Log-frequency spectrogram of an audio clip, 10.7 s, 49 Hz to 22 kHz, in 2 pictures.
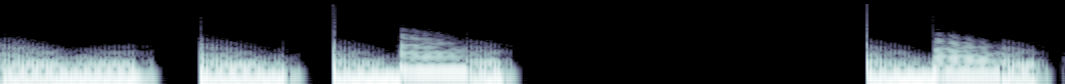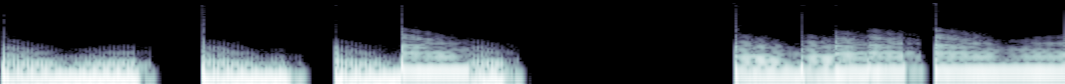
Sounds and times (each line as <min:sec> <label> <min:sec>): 0:00.0 music 0:02.7
0:04.3 music 0:08.0
0:09.0 music 0:10.6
